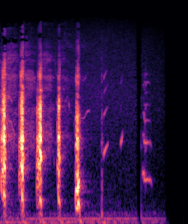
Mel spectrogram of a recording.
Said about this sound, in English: Where's my duck call?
